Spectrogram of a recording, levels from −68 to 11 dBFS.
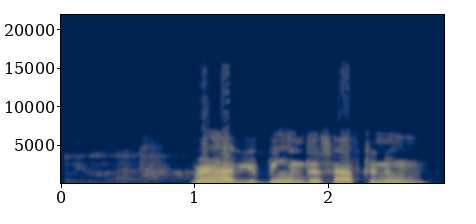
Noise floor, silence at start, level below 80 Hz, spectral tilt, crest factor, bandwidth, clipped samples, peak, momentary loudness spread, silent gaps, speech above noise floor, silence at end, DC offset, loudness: -46 dBFS; 0.6 s; -52 dBFS; -5.5 dB/octave; 16 dB; 16 kHz; under 0.1%; 0 dBFS; 8 LU; none; 31 dB; 0.15 s; under 0.1%; -15 LUFS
